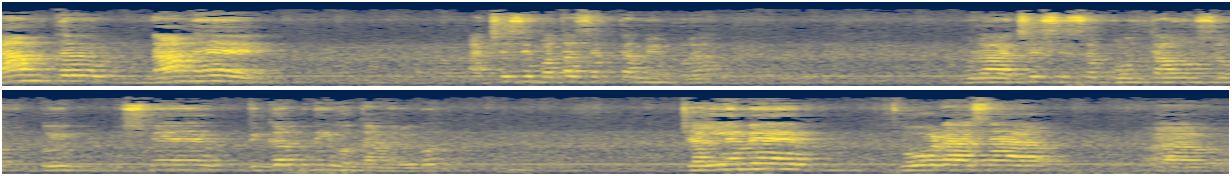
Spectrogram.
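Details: Real patient in a clinical demonstration of Wernicke's aphasia, producing fluent but jargon-filled, meaningless speech; Wernicke's aphasia.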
